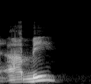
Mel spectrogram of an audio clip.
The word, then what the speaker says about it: Άμπι: Επίσης, εχθές ε, ανακοινώθηκε η απόκτηση του 20χρονου Άγγλου διεθνή, στόπερ με την ελπίδων Νέλσον Άμπι, έτσι όπως προφέρεται το, το όνομά του Άμπι, ε, οι δύο στόπερ και ε, έχει μπλοκάρει η περίπτωση του τρίτου στόπερ.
